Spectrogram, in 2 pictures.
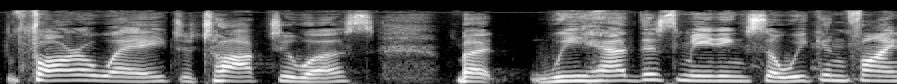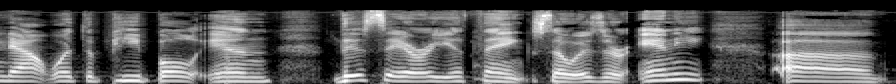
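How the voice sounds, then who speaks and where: A woman moderating a public meeting, calling up speakers in a brisk, practical way. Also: medium pitch, steady tone, dry recording. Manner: brisk, practical, gives instructions.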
